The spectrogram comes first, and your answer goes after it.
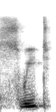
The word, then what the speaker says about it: suite: kitchen's over there seeds that's exactly the same pronunciation but different spellings sweet oh really so those are different words but they're pronounced the same sweet or uh a sweet for a place like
